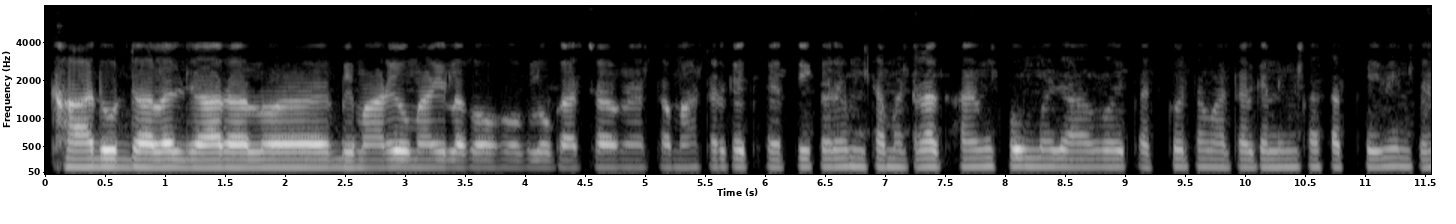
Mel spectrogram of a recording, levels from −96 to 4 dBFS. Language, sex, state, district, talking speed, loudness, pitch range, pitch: Magahi, male, Bihar, Lakhisarai, 180 wpm, -23 LUFS, 135-145 Hz, 140 Hz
